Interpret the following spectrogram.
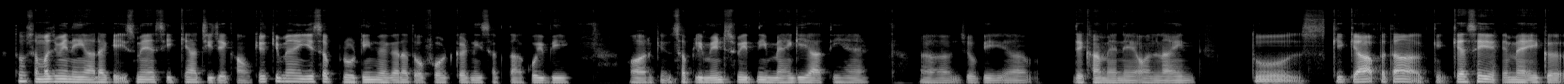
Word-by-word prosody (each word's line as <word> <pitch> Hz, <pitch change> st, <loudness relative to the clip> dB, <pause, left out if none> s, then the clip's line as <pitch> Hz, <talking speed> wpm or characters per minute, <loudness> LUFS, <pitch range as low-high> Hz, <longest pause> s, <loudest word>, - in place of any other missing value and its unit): तो 145 Hz, -, -1 dB
समझ 125 Hz, -1 st, +3 dB
में 130 Hz, 0 st, +6 dB
नहीं 115 Hz, -1 st, +3 dB
आ 110 Hz, -, +2 dB
रहा 110 Hz, +1 st, +2 dB
है 110 Hz, -, -1 dB
कि -, -, +1 dB
इसमें 115 Hz, 0 st, 0 dB
ऐसी 110 Hz, -1 st, -3 dB
क्या 110 Hz, -1 st, 0 dB
चीज़ें 100 Hz, -2 st, +1 dB
खाऊँ 90 Hz, 0 st, -6 dB
क्योंकि 130 Hz, +4 st, +1 dB
मैं 135 Hz, -2 st, +2 dB
ये 130 Hz, 0 st, +4 dB
सब 125 Hz, 0 st, -1 dB
प्रोटीन 110 Hz, +1 st, +1 dB
वग़ैरह 105 Hz, +1 st, +1 dB
तो 100 Hz, -, -1 dB
अफ़ोर्ड 105 Hz, +1 st, -4 dB
कर 105 Hz, -1 st, 0 dB
नहीं 100 Hz, 0 st, -1 dB
सकता 100 Hz, 0 st, -7 dB
कोई 100 Hz, -1 st, +2 dB
भी 100 Hz, 0 st, 0 dB, 0.6 s
और 100 Hz, -1 st, 0 dB
क 100 Hz, -, -8 dB
सप्लीमेंट्स 110 Hz, 0 st, +1 dB
भी 110 Hz, -, +4 dB
इतनी 110 Hz, +1 st, 0 dB
महँगी 100 Hz, +1 st, +1 dB
आती 100 Hz, +1 st, -8 dB
हैं 100 Hz, -1 st, -6 dB
अ, -, -, -18 dB, 0.5 s
जो 95 Hz, -1 st, -6 dB
भी 100 Hz, 0 st, -3 dB
अ, 95 Hz, -1 st, -6 dB, 0.5 s
देखा 100 Hz, +1 st, +2 dB
मैंने 95 Hz, -1 st, -2 dB
ऑनलाइन 95 Hz, 0 st, -3 dB, 0.6 s
तो 75 Hz, -1 st, -2 dB
स -, -, -12 dB
कि -, -, -1 dB
क्या -, -, +6 dB
पता -, -, +3 dB, 0.4 s
क -, -, -8 dB
कैसे 120 Hz, -2 st, +5 dB
मैं 105 Hz, -1 st, +4 dB
एक 105 Hz, 0 st, 0 dB
105 Hz, 190 wpm, -23 LUFS, 95-110 Hz, 0.6 s, में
